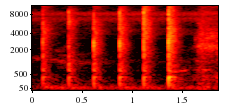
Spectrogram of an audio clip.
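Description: A freshly fried yeast donut is tapped six times with a finger or a wooden chopstick, giving short, hollow, dry knocks with little ring. The really hollow sound shows the donut is properly cooked through inside.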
